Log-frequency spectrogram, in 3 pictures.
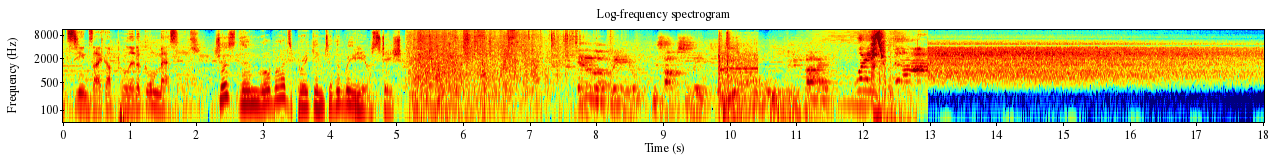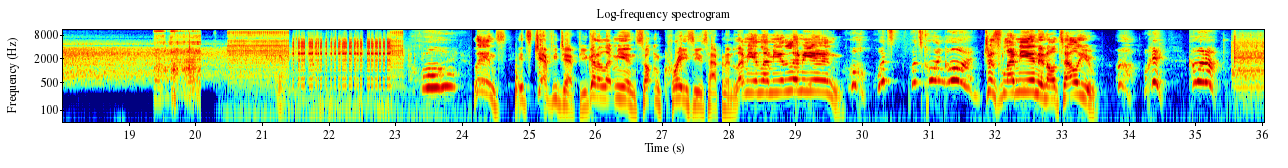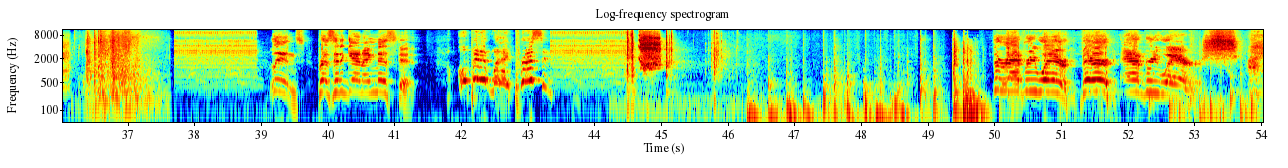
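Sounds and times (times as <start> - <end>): steady high electronic tone: 11.1 - 23.2, 43.3 - 45.5
door intercom buzzer: 19.6 - 23.2, 35.5 - 36.2, 37.7 - 39.1, 43.3 - 46.0
irregular thumps and knocks: 46.0 - 50.0.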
